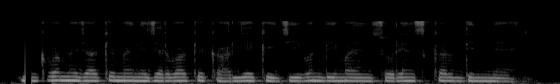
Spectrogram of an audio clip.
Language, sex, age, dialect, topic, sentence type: Magahi, male, 18-24, Central/Standard, banking, question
